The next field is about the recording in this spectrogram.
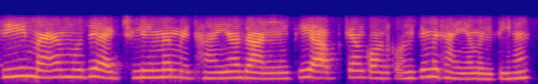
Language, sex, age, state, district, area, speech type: Hindi, female, 45-60, Madhya Pradesh, Bhopal, urban, conversation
